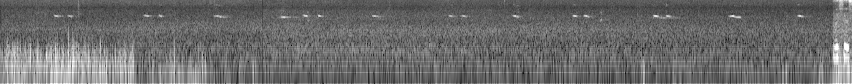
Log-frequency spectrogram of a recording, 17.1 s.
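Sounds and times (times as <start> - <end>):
wind rushing: 0.0 - 5.3
small bird chirping: 2.8 - 3.4, 4.2 - 4.6, 5.6 - 6.6, 7.4 - 7.8, 8.9 - 9.5, 11.4 - 12.2, 13.0 - 13.6, 14.5 - 14.9.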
